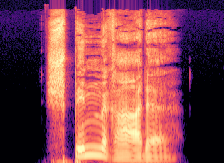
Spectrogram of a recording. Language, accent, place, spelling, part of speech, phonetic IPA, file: German, Germany, Berlin, Spinnrade, noun, [ˈʃpɪnˌʁaːdə], De-Spinnrade.ogg
- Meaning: dative of Spinnrad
